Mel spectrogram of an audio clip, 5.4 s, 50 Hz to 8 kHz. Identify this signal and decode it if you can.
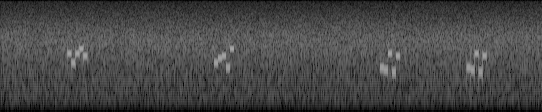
Five-tone selective call (EEA), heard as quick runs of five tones, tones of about 40 ms, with radio hiss. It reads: 95998 57833 32918 32918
